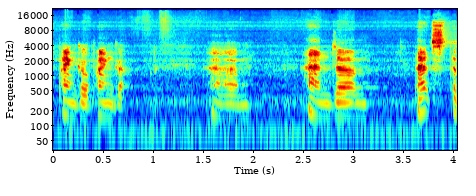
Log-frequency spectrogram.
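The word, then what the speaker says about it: Pago Pago: p a o p a o but it's pronounced Pango panga um and um that's the base when I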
